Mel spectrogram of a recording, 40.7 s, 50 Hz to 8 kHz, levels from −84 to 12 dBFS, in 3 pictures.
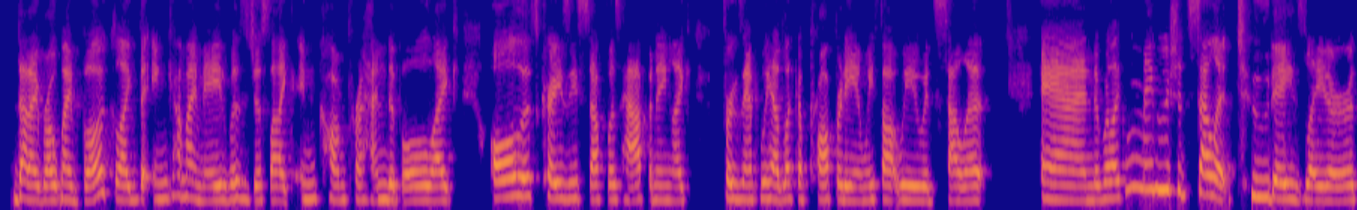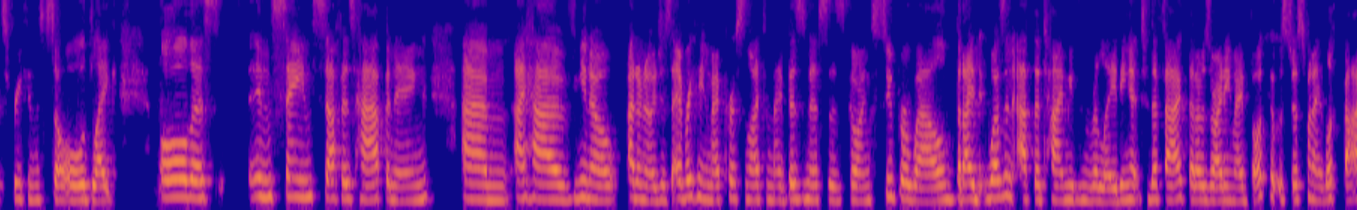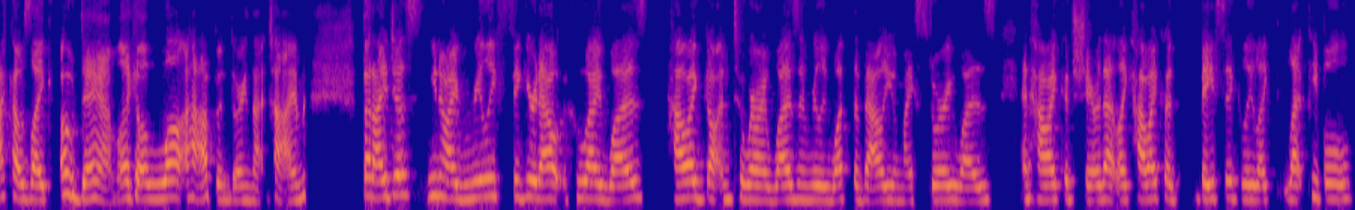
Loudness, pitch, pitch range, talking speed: -22 LUFS, 215 Hz, 205-235 Hz, 230 wpm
